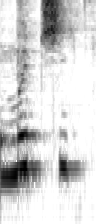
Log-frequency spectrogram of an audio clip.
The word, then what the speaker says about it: mochi: Et encore on dit mochi mais en vrai c'est mochi, parce que c'est CH.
